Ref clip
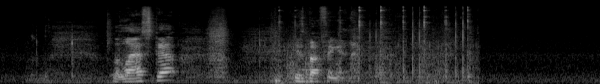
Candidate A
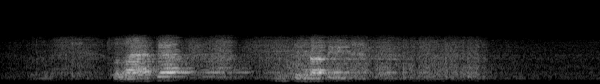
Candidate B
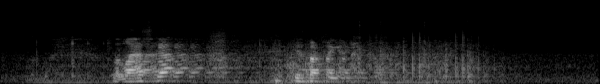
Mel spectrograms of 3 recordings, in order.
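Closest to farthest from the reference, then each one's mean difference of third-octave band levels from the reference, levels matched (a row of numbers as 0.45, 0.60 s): B, A; 9.0, 13.0 dB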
